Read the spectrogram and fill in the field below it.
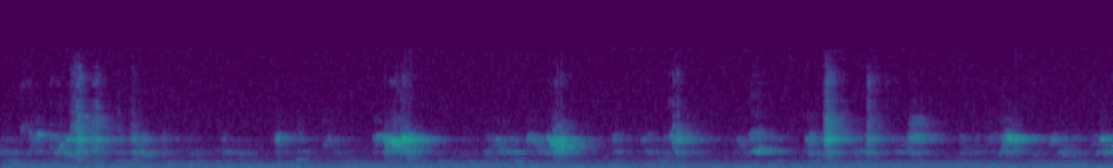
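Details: Playful pet parakeets, budgerigars at home, keeping up irregular bright chirps and scratchy squawks, about a dozen bursts in eight seconds, with a constant low hum behind them.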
